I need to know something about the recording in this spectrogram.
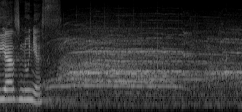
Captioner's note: audience cheering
